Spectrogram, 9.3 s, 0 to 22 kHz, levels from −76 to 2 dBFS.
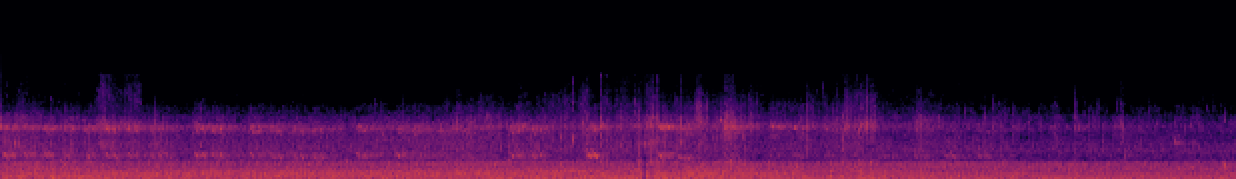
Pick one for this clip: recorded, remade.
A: recorded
